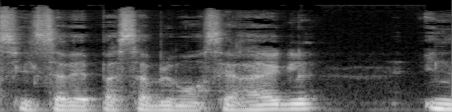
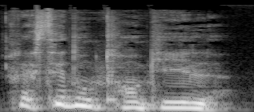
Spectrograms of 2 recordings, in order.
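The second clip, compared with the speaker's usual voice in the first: higher, indignant order; 6 semitones higher than usual. A narrator's reading. Indignant teacher ordering the class to keep still, higher. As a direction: scold them into silence. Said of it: "continuait le professeur indigné".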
